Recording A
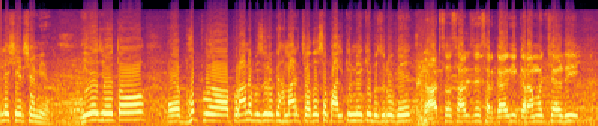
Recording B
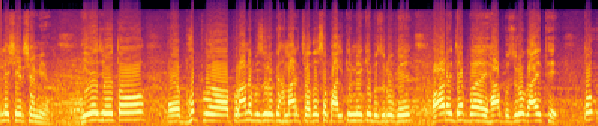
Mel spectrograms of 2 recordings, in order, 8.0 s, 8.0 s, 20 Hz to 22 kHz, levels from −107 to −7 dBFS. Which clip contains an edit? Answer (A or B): A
